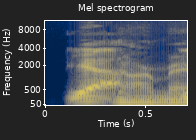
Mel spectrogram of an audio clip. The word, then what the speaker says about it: Narmer: Phonetically, the catfish sound is nar and the chisel sound is mer. So Egyptologists call this guy, Narmer.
